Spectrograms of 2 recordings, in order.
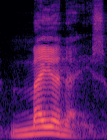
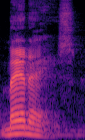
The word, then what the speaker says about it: mayonnaise: here in the south we call mayonnaise it's two syllables man a z' you ever heard that it's not mayonnaise there's no ode in Tennessee it's just mayonnaise okay so if you're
